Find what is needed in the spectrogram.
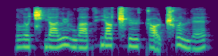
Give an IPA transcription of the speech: l ɤ˧˥ t͡ɕʰ j ä˧˥ l y˥˩ l w ä˧˥ t̪ʰ j ä˥ ʈ͡ʂʰ ɻ̩˧˥ k ɑ̰˨˩ ʊ̯ ʈ͡ʂʰ ɤ˥˩ l ɥ ɛ˧˥

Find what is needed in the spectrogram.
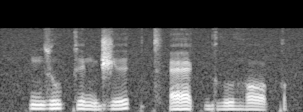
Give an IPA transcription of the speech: n z u k ɪ n d͡ʒ ɪ | t͡sʼ æ k ɡʱ u ɦ ɔ k

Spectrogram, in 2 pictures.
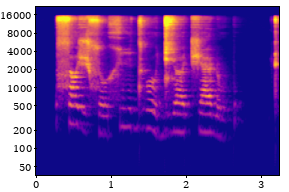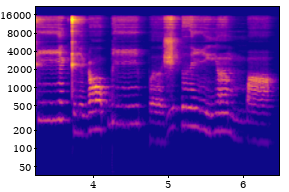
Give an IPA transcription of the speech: s ʌ˦ ʒ s ʊ˨ x i˦ dʱ ʊ˦˨ d͡ʑ ɜ˧ t͡ʃ æ˧ ɳ u˨ p | ʈʰ iː˦ ʈ i˨ ɳ ɔ˧ ɓ iː˦ p ə˨ ʒ | ð iː˦˨ j ə̃˧ mː ɑ˨

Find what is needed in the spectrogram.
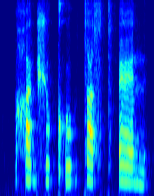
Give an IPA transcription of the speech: χ ɛ ɡ ʃ u kʼ u ɡ t ɑ s t͡sʼ ɛ n

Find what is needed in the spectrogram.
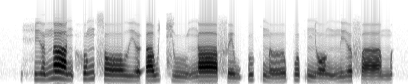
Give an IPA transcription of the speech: h i˧ ə̯ n aː˥˨ ŋ h o˧˥ ŋ s ɔː˧ ʋ i˧ ə̯ ʔ a˧˥ w t͡ɕ uː˧˩ ŋ aː˧ f e˩ w ʔ u˧˥ k̚ n ɤː˩˧ p o˧˥ p̚ ɲ ɔː˧˩ ŋ n i˧˥ ə̯ f aː˩ m

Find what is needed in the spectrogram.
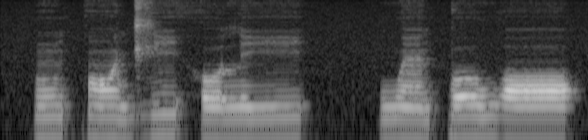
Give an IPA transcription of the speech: ũ˧ k ɔ̃˧ d͡ʒ i˦ h o˧ l i˧ | w ɛ̃˨ k͡p o˧ w ɔ˦

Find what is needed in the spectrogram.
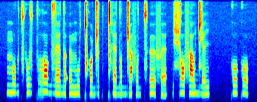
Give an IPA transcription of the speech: m o ɡ t͡sʼ u z t r ɔ ɡ z ɛ d ɐ ʔ ø m u ǀʰ ɔ ɖ͡ʐ ɐ k ǀʰ ɛ d ɔ d ɖ͡ʐ a f o d t͡sʼ ø f ɛ | ɕ ɔ f a u̯ d͡ʑ ɛ i̯ | k o k o

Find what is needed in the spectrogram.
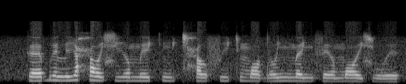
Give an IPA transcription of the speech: k ɛ b e l i ħ ɔ ə̯ ɕ i ə̯ m e c ŋ i c ħ ɤ f i c m ɔ d ɤ ɲ m ɛ ɲ s e ə̯ m ɔ ɪ̯ ɕ u ɪ̯

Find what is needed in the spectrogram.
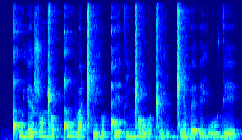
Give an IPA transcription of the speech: ǃʰ u j ɛ ʂ ɔ ŋ͡ǁ ɔ b ǃʼ u v a ǁʰ e j o ǃʼ e t i ŋ͡ǁ ɔ w o ɡ͡ǁ o j i b ɡ͡ǁ ɛ m ɛ ʔ e j w u d e

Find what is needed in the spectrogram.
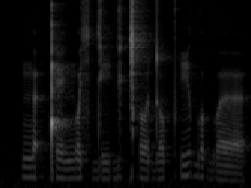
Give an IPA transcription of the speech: ŋ ə ʔ ǃ e ŋ o sʲ d i ɡ ɪ ǀʰ o d o pʰ i ɡʷ ɪ ɡʷ ə

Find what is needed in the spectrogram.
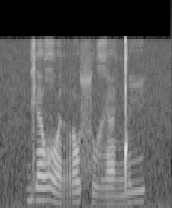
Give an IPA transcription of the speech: ɡ j ɛ˦˥ ʁʷ æ˨˩ r ɔ˦˥ sʷ ə˨˩ ɣ æ˨˩ ŋ͡ǃ i˦˥

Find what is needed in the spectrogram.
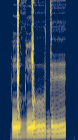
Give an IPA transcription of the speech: ŋ͡ǁ ṳ ŋ͡ǀ uː d ɾ ɨː

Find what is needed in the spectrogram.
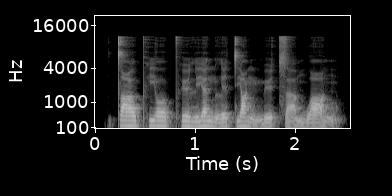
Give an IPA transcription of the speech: t̪ ɑ˥ ʊ̯ pʰ j o˥˧ ʊ̯ pʰ y˥˧ l j ɛ˥˧ n l i˥˧ t̪ j ɑ˥˩ ŋ m y˥ t͡s ä˧˥ m w ɑ˥˩ ŋ

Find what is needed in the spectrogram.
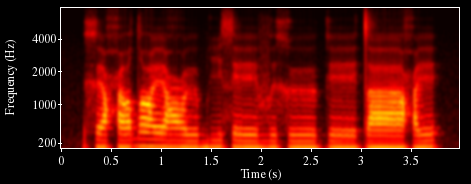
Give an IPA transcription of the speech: x ɛ ħ ɛ dˤ ɛː ʕ ʏː b i s eː v ɪ x ʏː k eː t aː ħ e

